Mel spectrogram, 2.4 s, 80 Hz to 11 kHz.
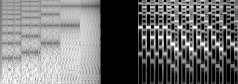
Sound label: Synthesis; sfx; attack moves; pokemon; gen 2; gsc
